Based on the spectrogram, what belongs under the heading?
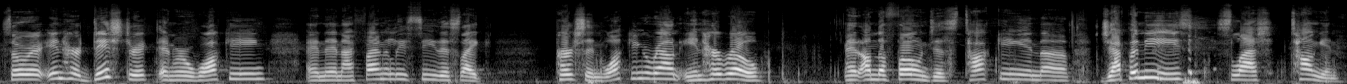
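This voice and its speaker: A woman co-hosting a podcast, telling a family story in a rambling, animated way with lots of fillers. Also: on the high side, measured pace, clear, resonant tone. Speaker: podcast co-host. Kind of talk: casual storytelling chat.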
